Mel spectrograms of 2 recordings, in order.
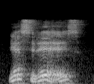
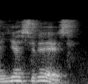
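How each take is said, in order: First: The reply is said with a marked, emphatic voice. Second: The reply is said flatly, without emotion. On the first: The speaker disagrees and corrects the other person. "You have to change your voice a bit to show that you're actually turning it around and disagreeing" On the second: The speaker simply agrees. "you just say it flatly"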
